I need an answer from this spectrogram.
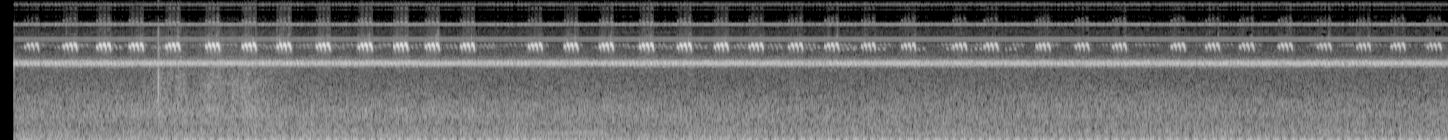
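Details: Crickets at night in the Algarve, Portugal, recorded during wildlife filming of a European badger: short bright chirps repeated about three to four per second over a steady high continuous hum, pulses briefly pausing now and then.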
